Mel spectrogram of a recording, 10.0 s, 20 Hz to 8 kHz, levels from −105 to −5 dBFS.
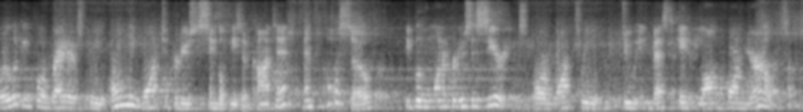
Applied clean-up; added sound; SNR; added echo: neural separator model SepFormer DNS4.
